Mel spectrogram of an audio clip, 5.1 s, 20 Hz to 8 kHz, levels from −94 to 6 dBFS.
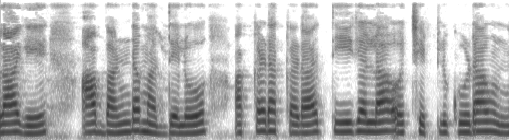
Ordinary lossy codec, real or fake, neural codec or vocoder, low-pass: none; fake; codec, 16 kHz in and 24 kHz out, 2.2 kbps, FireRedTTS-2 codec; 7.2 kHz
